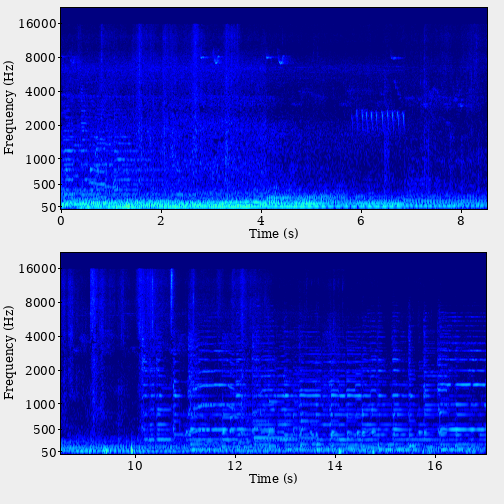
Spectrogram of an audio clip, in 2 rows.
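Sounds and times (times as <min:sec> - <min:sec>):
steady low rumble: 0:00.0 - 0:10.2
bird chirps: 0:01.6 - 0:11.2.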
